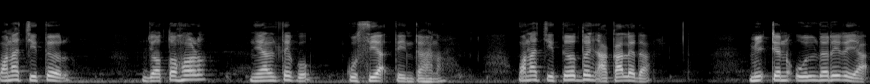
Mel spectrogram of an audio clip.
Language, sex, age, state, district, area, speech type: Santali, male, 18-30, West Bengal, Purba Bardhaman, rural, spontaneous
